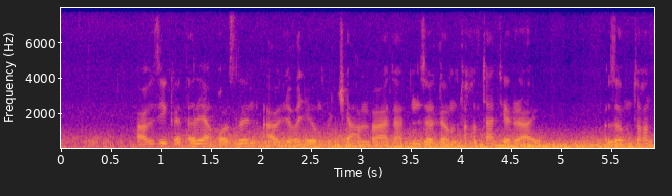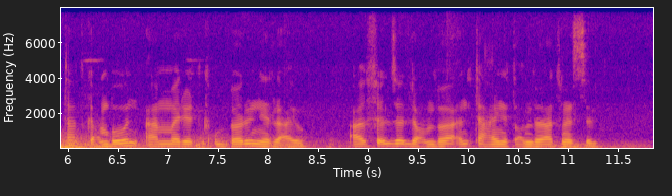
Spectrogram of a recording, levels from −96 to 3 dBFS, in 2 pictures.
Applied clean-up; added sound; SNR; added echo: none; Thunder / Rain; -1 dB; none.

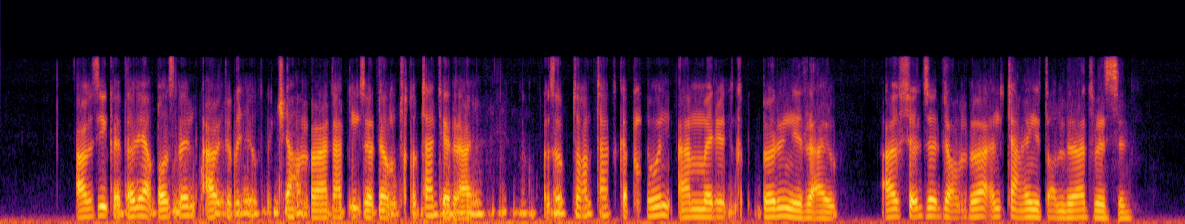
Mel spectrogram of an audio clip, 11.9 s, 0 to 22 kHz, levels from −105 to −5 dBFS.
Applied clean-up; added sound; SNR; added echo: neural diffusion model UNIVERSE++.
